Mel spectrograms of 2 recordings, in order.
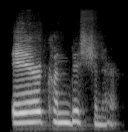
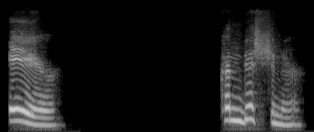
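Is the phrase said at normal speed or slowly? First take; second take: normal; slowly. First: It is said at a normal speed. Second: It is said slowly, word by word.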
